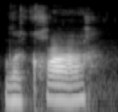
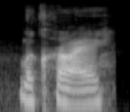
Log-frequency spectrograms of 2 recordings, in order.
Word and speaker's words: LaCroix: I mean, so it's French, because in French you don't say the X either, but still not French. So it's ambiguous. – The silent X in LaCroix, LaCroix.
